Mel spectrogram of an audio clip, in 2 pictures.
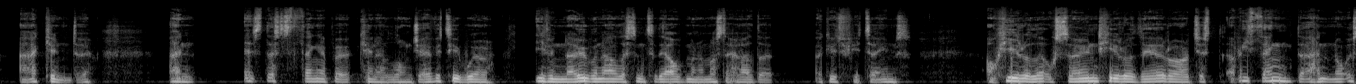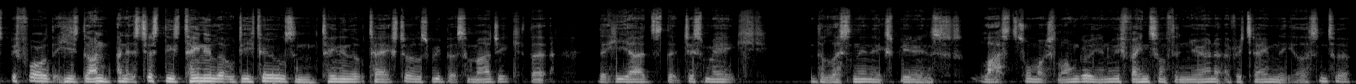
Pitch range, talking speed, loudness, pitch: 115-135 Hz, 210 wpm, -25 LUFS, 125 Hz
